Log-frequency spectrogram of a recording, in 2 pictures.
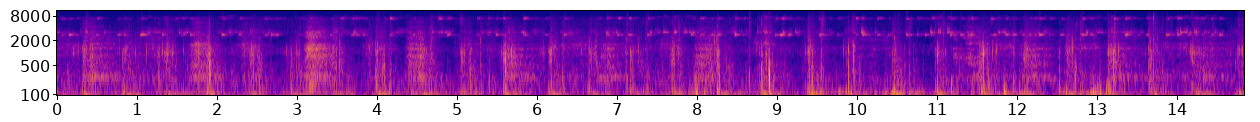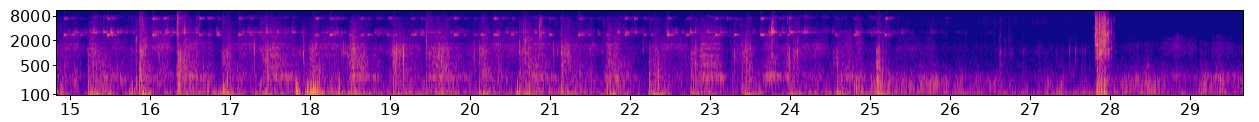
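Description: Footsteps crunching along a gravel and dirt mountain trail, with a small bear bell jingling at every step. The walking and jingling stop a couple of seconds before the end, leaving a single click.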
